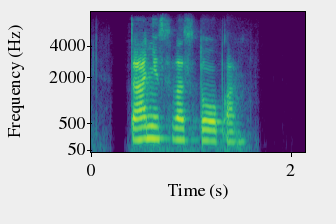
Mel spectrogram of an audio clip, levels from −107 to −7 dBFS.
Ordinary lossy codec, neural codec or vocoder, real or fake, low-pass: Opus, 32 kbps; codec, 16 kHz, 4.8 kbps, FACodec; fake; 7.2 kHz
